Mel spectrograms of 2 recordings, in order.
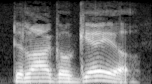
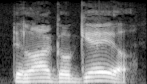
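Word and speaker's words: doulagogeo: Here's a pronunciation. Strong's G 1396. Dilagogeo. Dilagogeo.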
